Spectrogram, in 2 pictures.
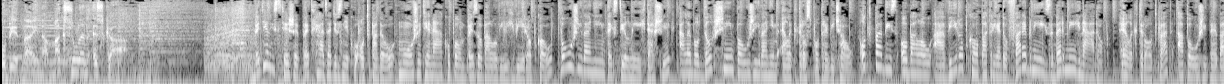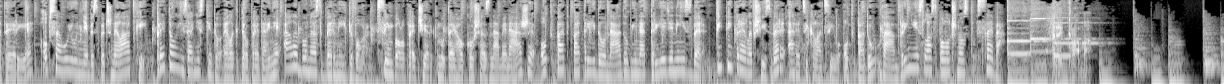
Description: O správnych postupoch v oblasti triedenia odpadov vzdelávame obyvateľov, ako pôvodcov odpadov, aj prostredníctvom oznamov v regionálnom rozhlase Regina.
